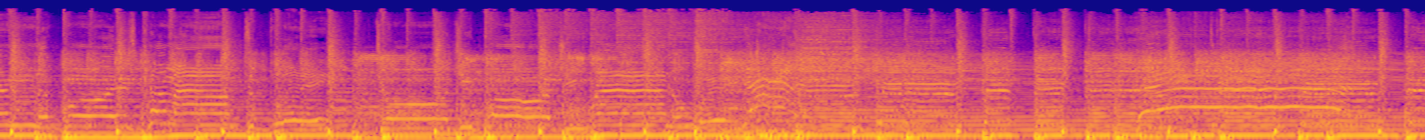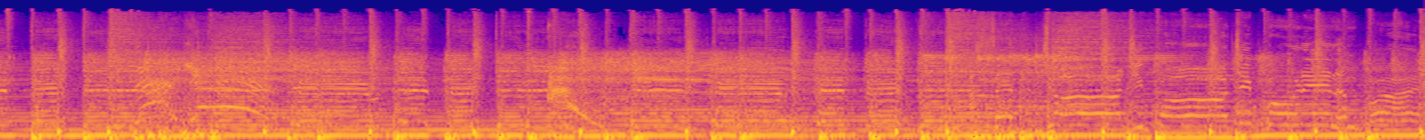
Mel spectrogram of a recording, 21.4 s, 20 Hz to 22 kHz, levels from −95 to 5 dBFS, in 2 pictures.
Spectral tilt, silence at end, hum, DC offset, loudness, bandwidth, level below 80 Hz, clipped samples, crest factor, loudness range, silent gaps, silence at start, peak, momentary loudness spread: -5 dB/octave; 0 s; none; under 0.1%; -12 LUFS; 17.5 kHz; -18 dBFS; under 0.1%; 10 dB; 1 LU; none; 0 s; 0 dBFS; 3 LU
